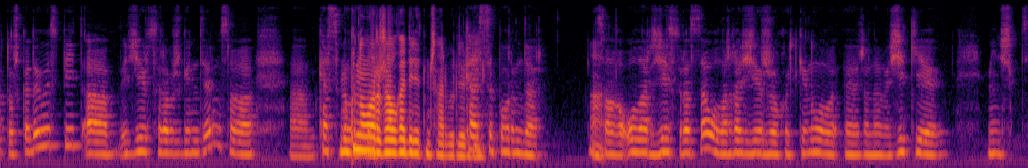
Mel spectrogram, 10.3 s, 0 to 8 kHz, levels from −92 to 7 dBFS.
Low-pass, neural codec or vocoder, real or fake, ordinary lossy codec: 7.2 kHz; none; real; none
